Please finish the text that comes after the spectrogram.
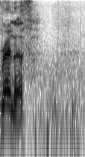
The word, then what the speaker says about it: Rainworth: I often am but at least I'm saying renth not you know mispronouncing it okay it's an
